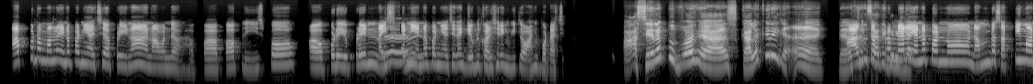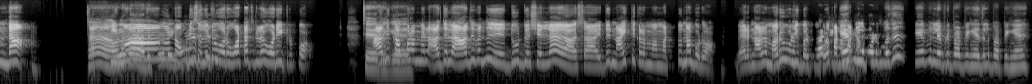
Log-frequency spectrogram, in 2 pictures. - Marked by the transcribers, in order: in English: "ப்ளீஸ்ப்பா"; in English: "நைஸ்"; drawn out: "அ"; in English: "கேபிள் கனெக்க்ஷன்"; drawn out: "சத்திமான்"; laughing while speaking: "அதுக்குமேலங்க"; unintelligible speech; tapping
- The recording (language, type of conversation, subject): Tamil, podcast, உங்கள் குழந்தைப் பருவத்தில் உங்களுக்கு மிகவும் பிடித்த தொலைக்காட்சி நிகழ்ச்சி எது?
